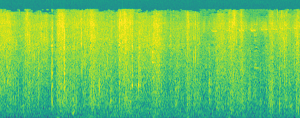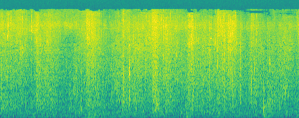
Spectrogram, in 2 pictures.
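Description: Footsteps crunch on grass and dirt.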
